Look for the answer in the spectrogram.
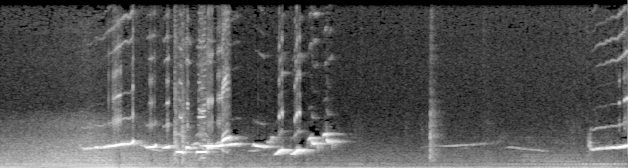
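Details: A female white-rumped shama calls to a male. A rising whistle leads into two seconds of fast, slurred and warbled whistles in bouncing phrases, followed by quiet with a few thin, drawn-out whistles and a final upward whistle.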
